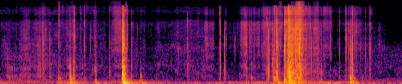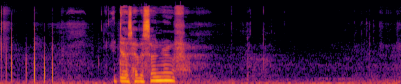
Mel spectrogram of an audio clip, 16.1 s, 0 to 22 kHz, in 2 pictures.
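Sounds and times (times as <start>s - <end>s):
knocks in a car: 2.4s - 3.0s
rustling scrape: 3.2s - 7.6s.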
